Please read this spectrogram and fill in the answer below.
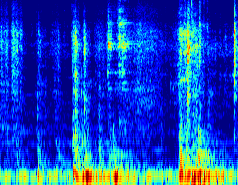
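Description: Plastic fuel pump assembly and cut gas cap being twisted by hand onto the fill neck of a metal fuel tank: a few short scraping rubs, over a steady low hum.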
